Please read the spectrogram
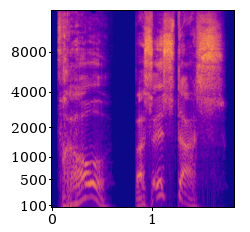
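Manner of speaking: high-pitched startled question; calling out, startled. A narrator's reading. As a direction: call sharply to the wife. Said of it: "rief der Mann". (erschrockener Ausruf)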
